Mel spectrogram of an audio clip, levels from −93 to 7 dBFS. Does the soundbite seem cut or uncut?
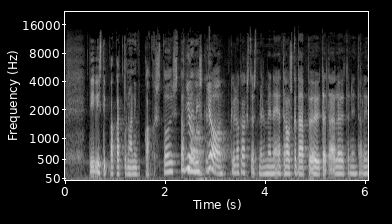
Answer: cut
